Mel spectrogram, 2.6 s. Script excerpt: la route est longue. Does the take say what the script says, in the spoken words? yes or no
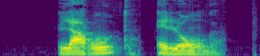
yes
